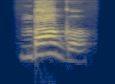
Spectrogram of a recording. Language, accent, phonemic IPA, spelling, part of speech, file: Swahili, Kenya, /ˈᵐbɔ.ɠɔ/, mbogo, noun, Sw-ke-mbogo.flac
- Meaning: buffalo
